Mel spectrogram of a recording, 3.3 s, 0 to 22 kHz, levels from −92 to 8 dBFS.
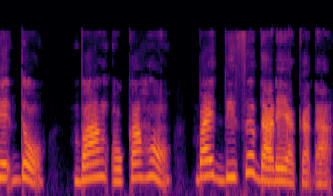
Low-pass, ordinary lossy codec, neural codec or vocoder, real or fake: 19.8 kHz; AAC, 32 kbps; codec, 44.1 kHz, 7.8 kbps, Pupu-Codec; fake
